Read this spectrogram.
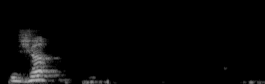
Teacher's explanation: The vocal cords are held loosely together. When the air passes through, there's a lot of vibration involved. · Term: j sound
